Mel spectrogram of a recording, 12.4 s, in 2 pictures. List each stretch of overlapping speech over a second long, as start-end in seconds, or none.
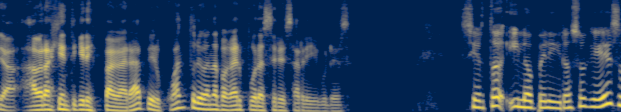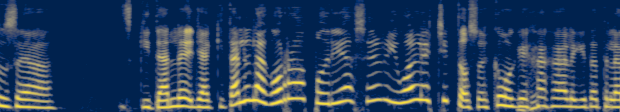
none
